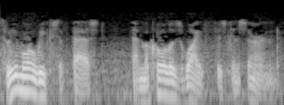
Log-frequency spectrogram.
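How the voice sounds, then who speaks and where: A man's voice: low-pitched, big pitch swings, a little slow, gravelly. A man hosting a radio drama, reading scripted narration between scenes. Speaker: host, narrator. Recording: noisy, phone-like old radio broadcast.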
